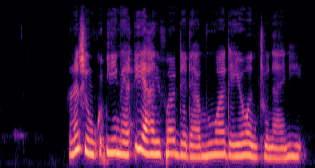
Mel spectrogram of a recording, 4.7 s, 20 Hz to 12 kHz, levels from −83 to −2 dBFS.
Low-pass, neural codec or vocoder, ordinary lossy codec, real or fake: 10.8 kHz; codec, 24 kHz, 1 kbps, SNAC; AAC, 64 kbps; fake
